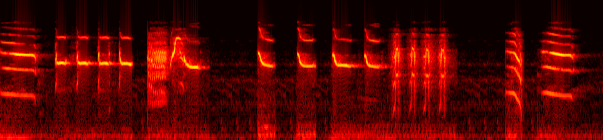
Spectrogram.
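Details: A Nias hill myna sings for master recording or luring use: ringing tonal notes, a stuttered whistle run, harsh rasps, a rapid burst of broadband notes and swooping whistles separated by short gaps.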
